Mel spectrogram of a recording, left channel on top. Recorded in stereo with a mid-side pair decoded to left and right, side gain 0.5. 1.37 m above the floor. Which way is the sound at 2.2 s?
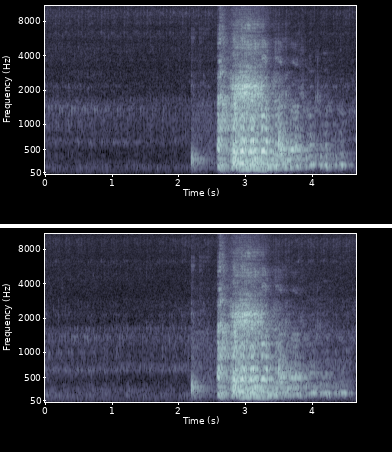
20° right.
